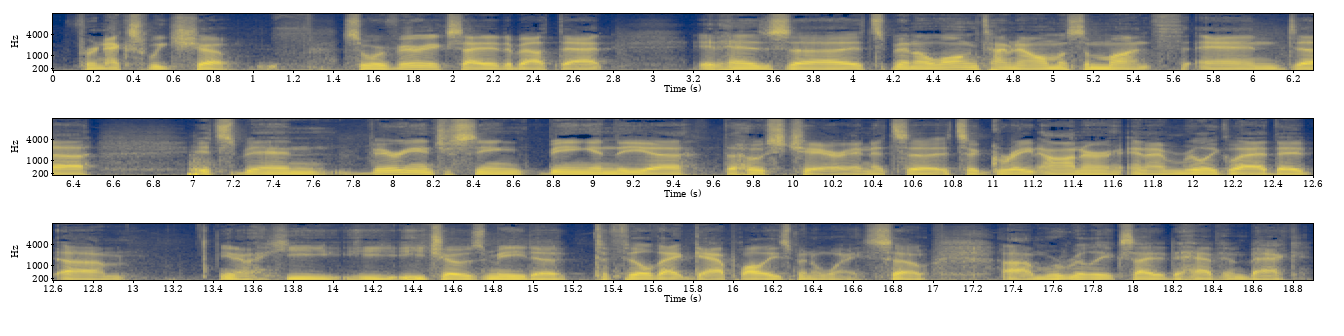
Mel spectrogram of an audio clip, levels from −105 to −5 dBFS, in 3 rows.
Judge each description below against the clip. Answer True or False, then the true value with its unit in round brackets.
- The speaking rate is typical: False (225 wpm)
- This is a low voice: True (100 Hz)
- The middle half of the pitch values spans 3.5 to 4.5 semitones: False (2.8 semitones)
